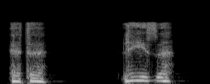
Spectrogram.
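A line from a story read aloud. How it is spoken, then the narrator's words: Strained, forced out. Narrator (Russian): выдавила из себя Юлия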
